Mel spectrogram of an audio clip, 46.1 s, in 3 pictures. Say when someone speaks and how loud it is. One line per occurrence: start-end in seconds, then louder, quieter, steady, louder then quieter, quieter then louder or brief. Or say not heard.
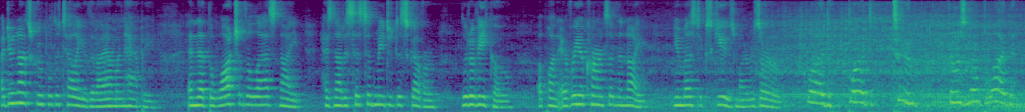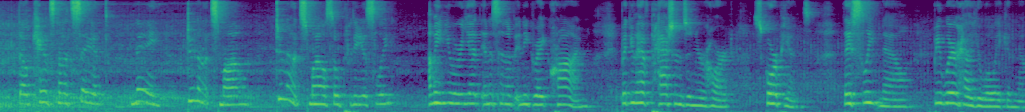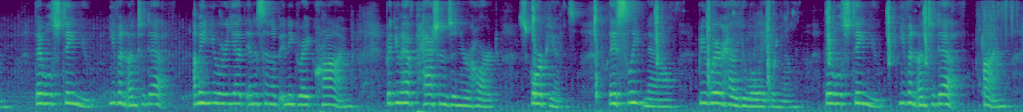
0.0-46.0 steady.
